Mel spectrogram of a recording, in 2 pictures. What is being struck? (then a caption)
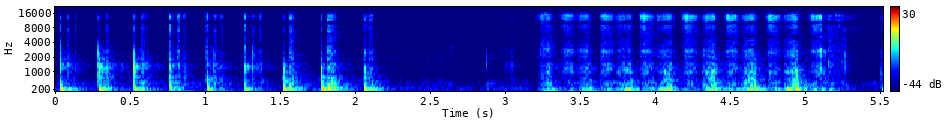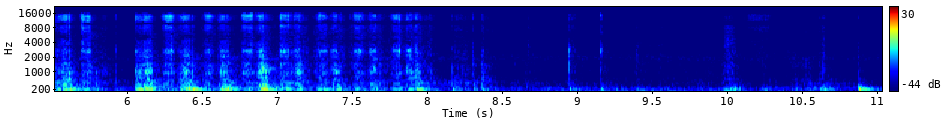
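Compressed sand dig block scraped with a plastic chisel. A blue plastic chisel scrapes and pokes at a solid blue compressed sand dig brick with a small hole dug into it. A quick run of short, rasping strokes gives way to longer, steady gritty scraping, then softer scratches and one last sharp scrape.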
